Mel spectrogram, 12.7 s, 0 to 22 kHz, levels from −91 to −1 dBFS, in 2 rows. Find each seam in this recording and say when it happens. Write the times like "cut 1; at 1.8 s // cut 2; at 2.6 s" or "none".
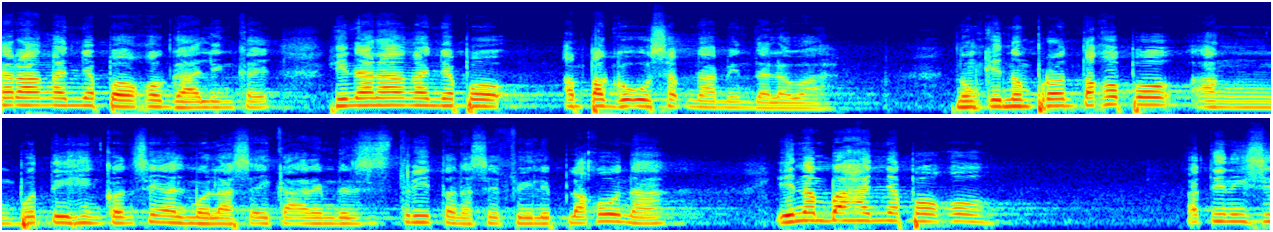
none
